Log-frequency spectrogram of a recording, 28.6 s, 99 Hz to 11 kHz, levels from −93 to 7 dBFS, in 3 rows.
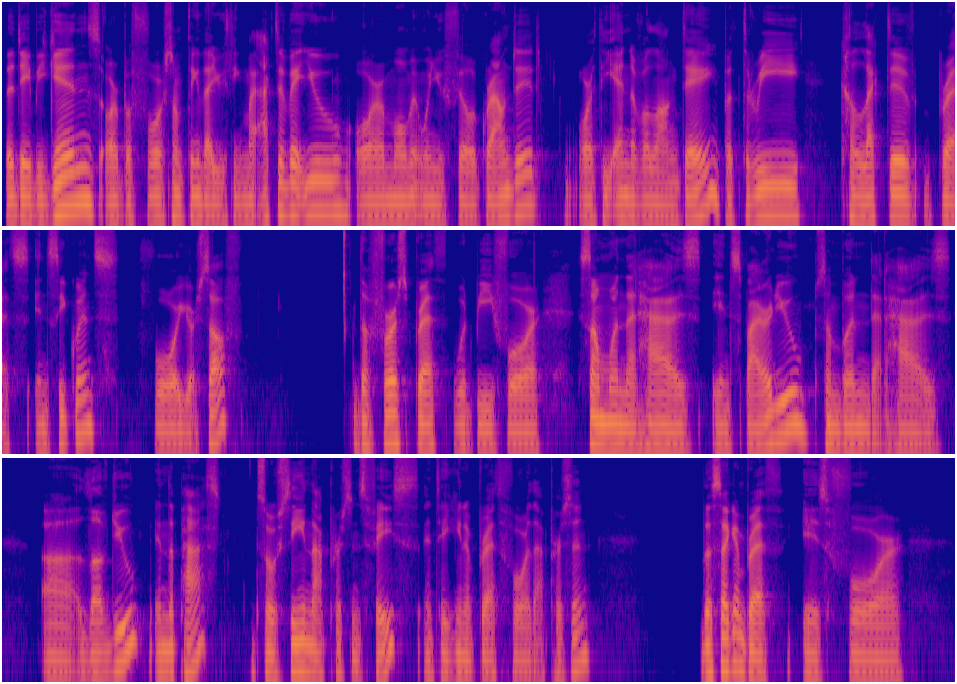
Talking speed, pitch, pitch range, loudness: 150 wpm, 90 Hz, 85-105 Hz, -33 LUFS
